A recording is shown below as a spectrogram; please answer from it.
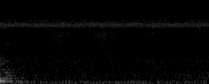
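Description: Faint, steady high-pitched chirring of crickets.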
